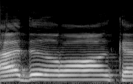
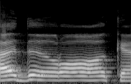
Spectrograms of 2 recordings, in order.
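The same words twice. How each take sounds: No difference in how they are said.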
